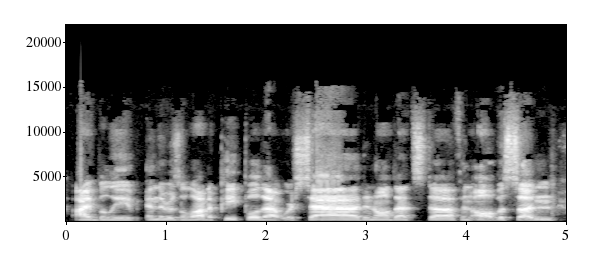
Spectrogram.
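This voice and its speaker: A big, gentle grizzly bear who scares easily, voiced by a man rambles through a first-person storytime and leans on fillers constantly. His voice sits fairly low but rings bright and forceful. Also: little pitch movement, normal speed. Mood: rambling wistful.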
